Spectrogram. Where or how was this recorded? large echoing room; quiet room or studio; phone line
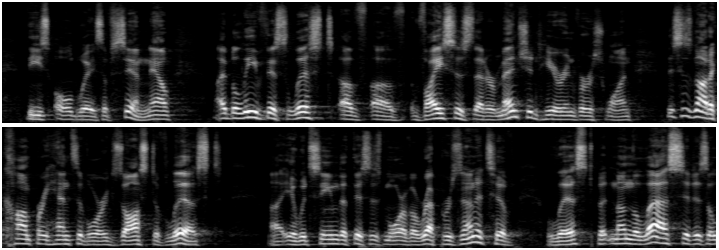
large echoing room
